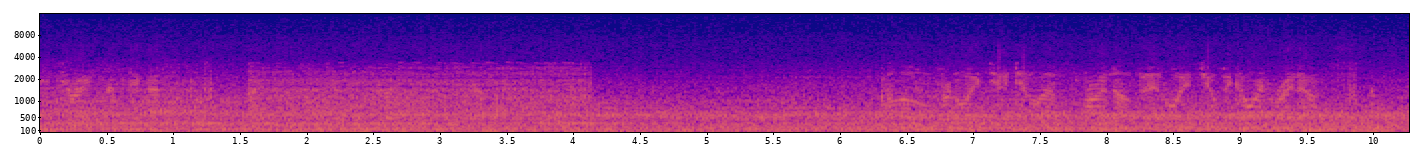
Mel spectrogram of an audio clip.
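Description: Jet airliner engines heard as a steady distant rumble, with air traffic control radio over it: a stretch of radio hiss from about one and a half seconds to four seconds, then indistinct radio voices through the second half.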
